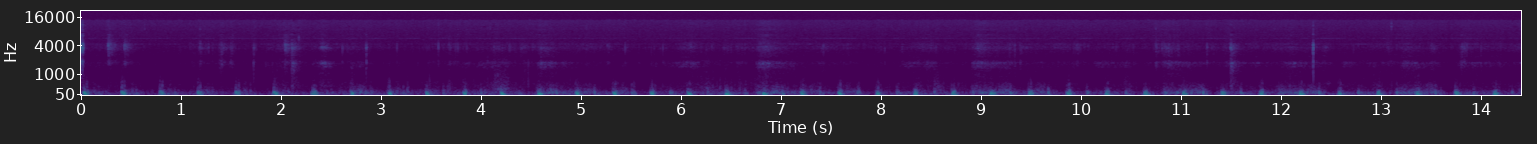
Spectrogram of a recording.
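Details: Heart sounds during leg wrench exercise, pulsation felt up to the subclavian artery: fast, strong, regular pounding heartbeat at roughly 150 to 160 a minute.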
